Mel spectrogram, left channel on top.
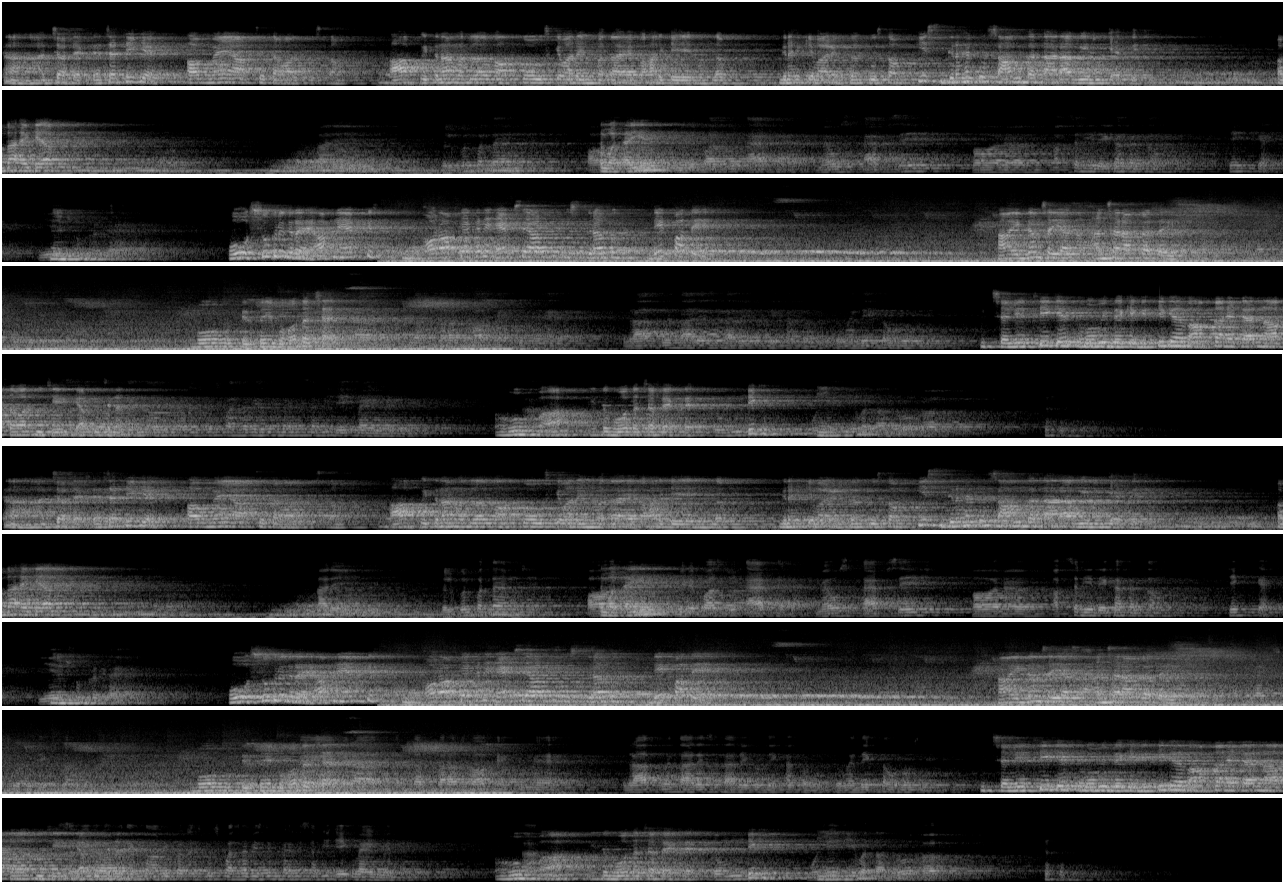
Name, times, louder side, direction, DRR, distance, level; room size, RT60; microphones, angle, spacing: voice 1, 0.0-1.6 1.8-3.5 3.9-7.3 7.8-11.5 12.8-13.6 18.8-19.3 26.1-26.4 27.9-32.7 35.6-37.4 40.3-41.8 48.2-52.5 56.2-58.2 58.7-58.8 59.4-59.9, left 1 dB, 20° left, 1 dB, 0.5 m, -24 dB
sound 1, 3.7-18.0, left 2 dB, 85° left, 0.6 m, -38 dB
voice 2, 16.0-16.6 17.1-18.2 18.7-22.1 22.5-24.5 25.1-25.5 26.0-27.0 31.1-31.7 36.1-39.4 41.3-44.1 44.6-47.7 50.0-50.4 51.6-55.3 56.4-56.6 58.4-58.7 59.3-60.7 61.7-61.8, right 2 dB, 65° right, 2 dB, 0.7 m, -36 dB
sound 2, 29.4-43.3, equal, 20° right, 1.0 m, -28 dB
7.0 x 6.7 x 3.8 m, 2.9 s
head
